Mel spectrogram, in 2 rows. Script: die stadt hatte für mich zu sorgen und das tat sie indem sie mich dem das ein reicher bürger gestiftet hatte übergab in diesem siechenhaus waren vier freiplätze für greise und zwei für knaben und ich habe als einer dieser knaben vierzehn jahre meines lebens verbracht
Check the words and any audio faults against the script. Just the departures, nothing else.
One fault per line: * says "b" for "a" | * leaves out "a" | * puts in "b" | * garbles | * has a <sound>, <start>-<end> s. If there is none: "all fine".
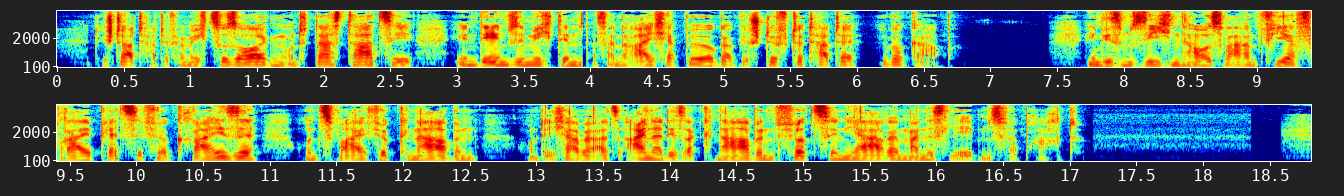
all fine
